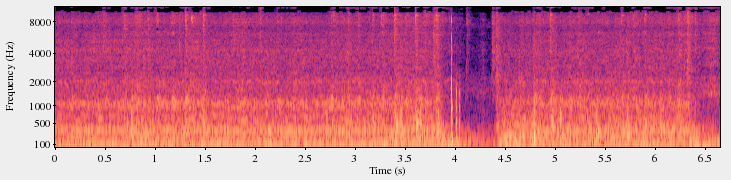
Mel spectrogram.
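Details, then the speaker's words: 1969 Chevy K10 350 V8 with 4-speed, sitting for decades, with a new coil and points fitted: the starter grinds it over steadily, pauses, then cranks again without firing; the points dwell is out of adjustment and needed a quick adjust. "got to adjust the dwell all right didn't want to start it first but I just gave the dwell a quick little adjust had the wife help me turn it over and got it to where it's close"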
